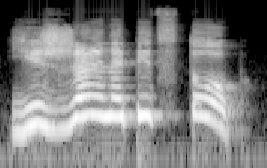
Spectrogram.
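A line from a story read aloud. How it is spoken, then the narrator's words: Shout. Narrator (Russian): прокричал Хадсон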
